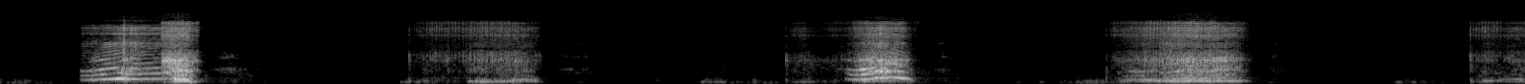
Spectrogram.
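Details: Chinese woman snoring with open mouth, sometimes on exhalation: loud, harsh snores about every three to four seconds, some with rasping exhaled breaths; snoring.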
